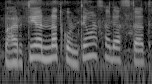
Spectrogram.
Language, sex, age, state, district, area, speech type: Marathi, male, 18-30, Maharashtra, Sangli, urban, read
